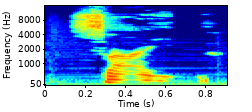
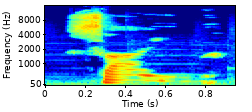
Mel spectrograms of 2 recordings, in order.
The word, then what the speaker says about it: sign: de la s y la G de esta palabra no se pronuncia Sign Sign y usaremos el verbo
